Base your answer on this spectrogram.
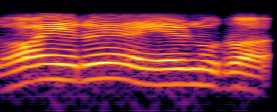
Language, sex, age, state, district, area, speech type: Tamil, male, 18-30, Tamil Nadu, Cuddalore, rural, conversation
